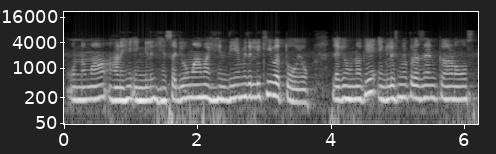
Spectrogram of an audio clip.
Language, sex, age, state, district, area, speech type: Sindhi, female, 45-60, Madhya Pradesh, Katni, urban, spontaneous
